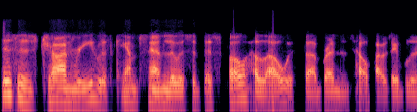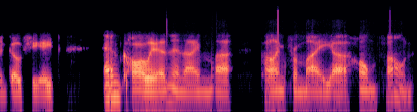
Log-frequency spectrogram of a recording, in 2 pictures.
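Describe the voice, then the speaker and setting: A man calling in to a meeting over a landline phone, introducing himself in a halting way with pauses and fillers. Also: lowish voice, gravelly, no echo. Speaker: committee member calling in. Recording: tinny, dry landline phone line.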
